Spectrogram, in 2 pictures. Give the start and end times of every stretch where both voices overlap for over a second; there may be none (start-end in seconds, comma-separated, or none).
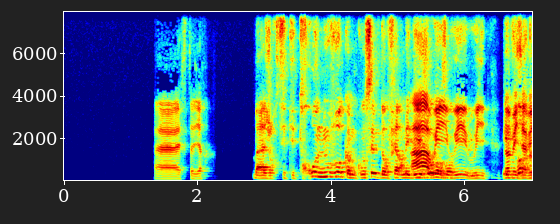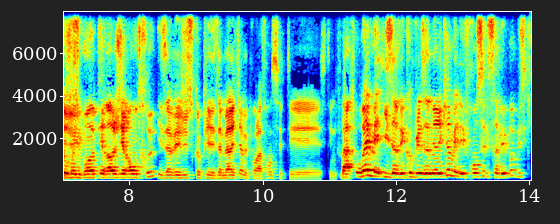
5.2-7.3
